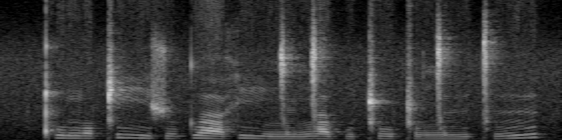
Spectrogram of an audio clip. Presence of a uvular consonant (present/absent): absent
